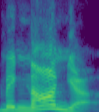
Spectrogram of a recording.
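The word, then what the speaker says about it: Mignogna: say his name right it's vic mcnanya like filet mignon filet mignon am i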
